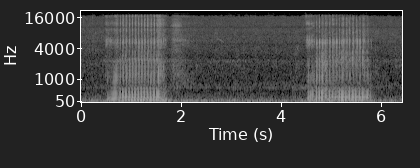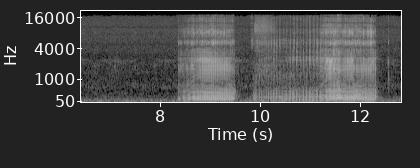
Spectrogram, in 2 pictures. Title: Snoring Frenchies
